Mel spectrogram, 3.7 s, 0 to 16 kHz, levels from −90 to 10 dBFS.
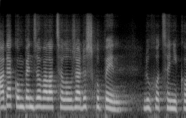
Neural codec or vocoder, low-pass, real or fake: codec, 24 kHz, 0.5 kbps, DualCodec; 10.8 kHz; fake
